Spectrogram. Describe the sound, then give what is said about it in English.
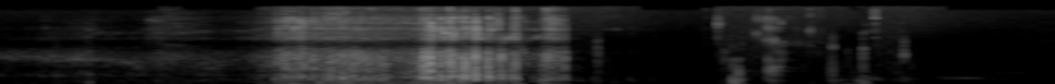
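A noisy slurping sip of a hot drink lasting about a second, followed by a few quick, soft gulps or mouth clicks, with no talking. “One sip, and I'm fucking golden.”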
